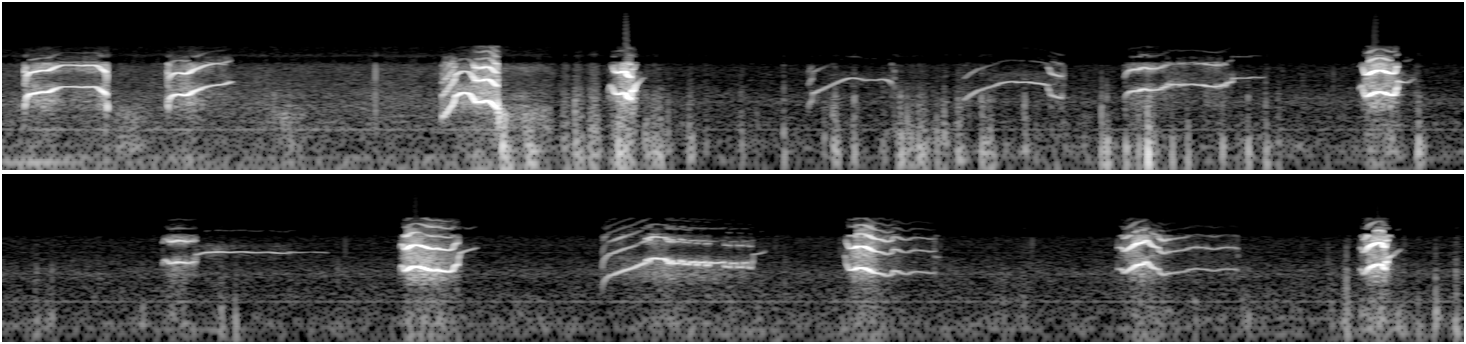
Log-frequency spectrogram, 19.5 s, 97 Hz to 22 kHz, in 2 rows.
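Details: A newborn female Dachshund puppy, her mother's very first pup, gives her first thin, high squeaks and short wavering cries, one every second or two; dated 16.01.10.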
